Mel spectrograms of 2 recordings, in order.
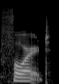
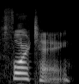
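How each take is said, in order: First: The word is said as one syllable. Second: The word is said as two syllables. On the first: This is the traditional pronunciation. "was traditionally pronounced like fort" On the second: This is the pronunciation most Americans now use. "most Americans now say forte"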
